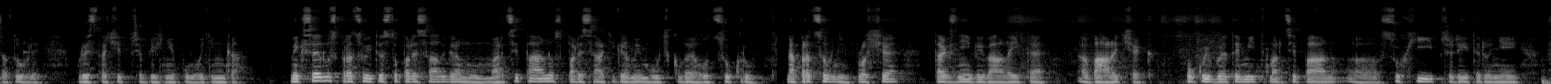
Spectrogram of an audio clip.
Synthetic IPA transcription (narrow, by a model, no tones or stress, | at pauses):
zat̪uɦlɪb̥udɛst̪at͡ʃɪt̪̚pr̝̥ɛblɪʒɲɛpuːlɦo̞ɟɪŋka | mɪksɛːɾuspɾat͡sujt̪ɛst̪o̞padɛsaːd̪ɡɾamuːmaɾt͡sɪpaːnuspadɛsaːcɪɡɾamɪmowt͡ʃko̞vɛːɦo̞t͡sukɾunapɾat͡so̞vɲiːplo̞ʃɛ | t̪aɡzɲɛjvɪvaːlɛjt̪ɛ | vaːlɪt͡ʃɛk | po̞kutbudɛt̪ɛmiːt̪maɾt͡sɪpaːnsuxiːpr̥ɛdɛjt̪ɛdo̞ɲɛj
